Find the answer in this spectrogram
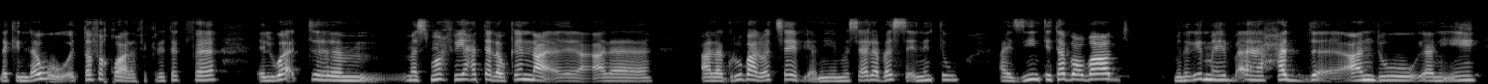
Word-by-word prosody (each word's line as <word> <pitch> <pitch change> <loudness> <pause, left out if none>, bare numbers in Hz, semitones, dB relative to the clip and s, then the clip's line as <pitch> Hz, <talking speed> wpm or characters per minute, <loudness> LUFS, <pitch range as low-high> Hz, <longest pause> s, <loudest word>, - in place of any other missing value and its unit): لكن 170 0 -3
لو 270 - +1
اتّفقوا 225 - -2
على 155 0 0
فكرِتك 175 +6 -10
ف 200 - -10 0.6
الوقت 220 +6 +1
م 190 -4 0 0.3
مسموح 200 +4 0
فيه 230 +1 +1
حتى 235 0 0
لو 175 -2 +2
كان 225 +2 0
ع 190 - +8
أ 160 -1 -5
على 155 +1 -3 0.5
على 170 0 +2
جروب 220 +7 -1
على 215 - +6
الواتساب، 210 +2 -1
يعني 160 +1 -5
المسألة 185 +5 -1
بس 210 +3 0
إن 185 +1 -4
أنتم 210 0 -6 0.4
عايزين 175 +8 -2
تتابعوا 235 +1 +2
بعض 245 +2 +7 0.6
من 170 +1 -3
غير 225 +6 -3
ما 220 -3 +2
يبقى 205 -1 +1
حد 210 -3 +2 0.3
عنده 190 -1 +1
يعني 175 -1 -2
إيه، 200 +2 -1
200 Hz, 145 wpm, -23 LUFS, 175-225 Hz, 0.6 s, ع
